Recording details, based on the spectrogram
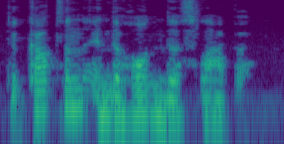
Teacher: in these last two words, honden and slapen, we don't hear the N.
